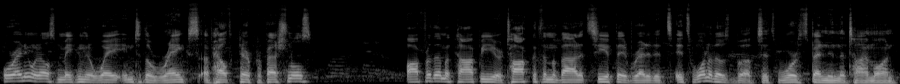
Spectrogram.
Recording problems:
chatter from many people; faint; throughout; 25 dB below the speech

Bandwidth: 18.5 kHz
